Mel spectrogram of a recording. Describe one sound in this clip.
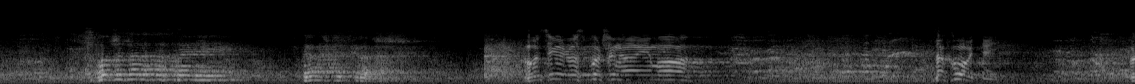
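A man speaks into a microphone over a loudspeaker with animation.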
